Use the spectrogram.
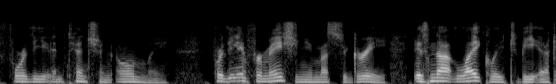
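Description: At 0.48 to 0.64 s, 2.26 to 2.48 s and 3.95 to 4.18 s, the speech turns hoarse and gargly. These are AMR bit errors. Flipped low-priority bits misplace the excitation pulses and skew pitch, gain and spectrum. The middle burst is the most heavily corrupted.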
